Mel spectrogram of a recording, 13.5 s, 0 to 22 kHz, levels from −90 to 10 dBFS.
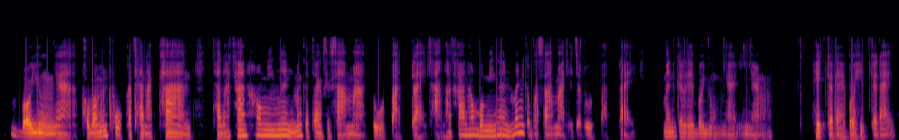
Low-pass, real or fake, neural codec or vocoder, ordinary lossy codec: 7.2 kHz; real; none; none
